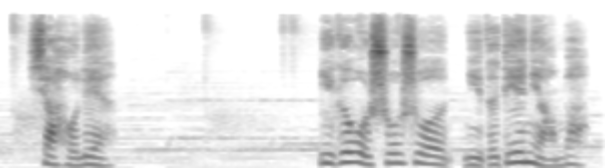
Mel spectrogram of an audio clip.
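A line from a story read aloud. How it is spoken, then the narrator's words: Soft. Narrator (Chinese): 他轻声说道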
